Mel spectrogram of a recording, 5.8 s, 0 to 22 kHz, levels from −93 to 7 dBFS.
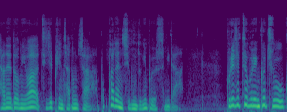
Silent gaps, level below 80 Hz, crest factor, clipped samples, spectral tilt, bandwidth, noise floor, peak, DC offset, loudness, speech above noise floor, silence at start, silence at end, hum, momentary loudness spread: none; -62 dBFS; 16 dB; under 0.1%; -7.5 dB/octave; 12 kHz; -62 dBFS; -16 dBFS; under 0.1%; -32 LUFS; 31 dB; 0 s; 0 s; none; 13 LU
